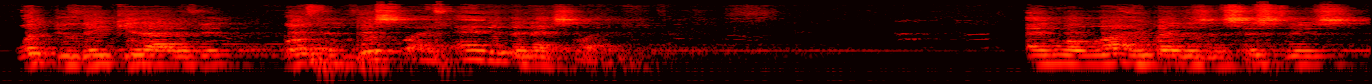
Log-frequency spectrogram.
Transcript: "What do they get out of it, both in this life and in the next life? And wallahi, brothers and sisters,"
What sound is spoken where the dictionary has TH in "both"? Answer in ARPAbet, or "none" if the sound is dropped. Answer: TH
